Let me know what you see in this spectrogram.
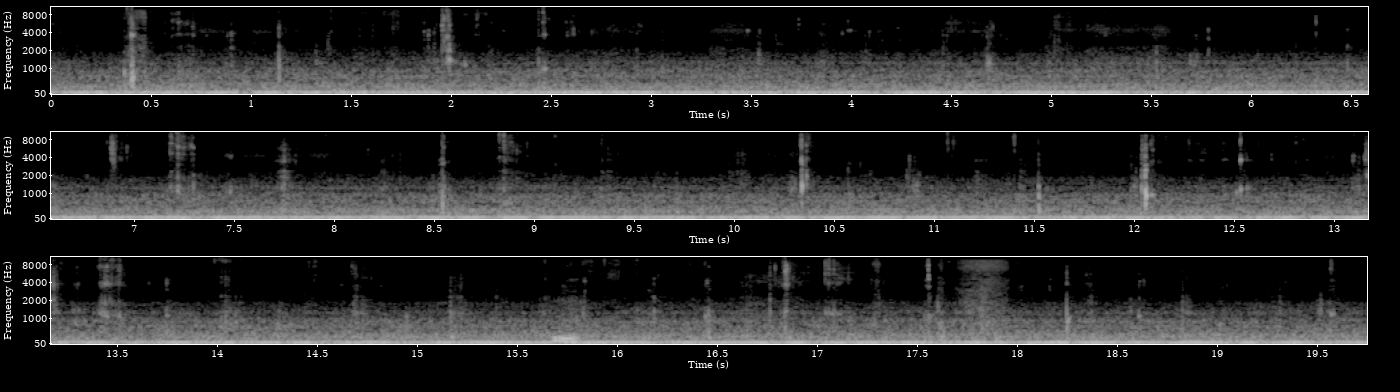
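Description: A person chewing whole grasshoppers, with many short crisp crunches scattered throughout, over a steady low hum.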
